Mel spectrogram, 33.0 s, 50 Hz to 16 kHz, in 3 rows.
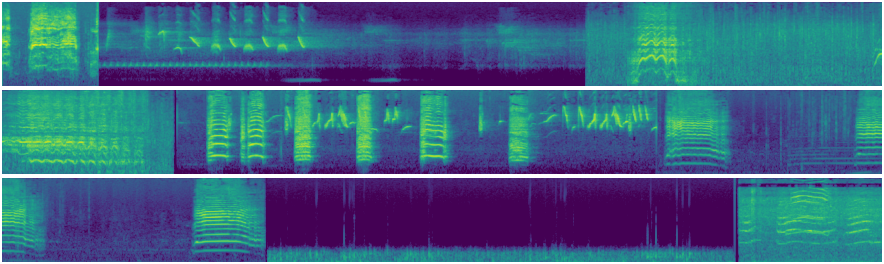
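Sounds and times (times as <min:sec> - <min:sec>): farm animal calls: 0:00.0 - 0:01.2, 0:13.6 - 0:16.6, 0:17.3 - 0:17.8
high chirping: 0:17.7 - 0:19.2.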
